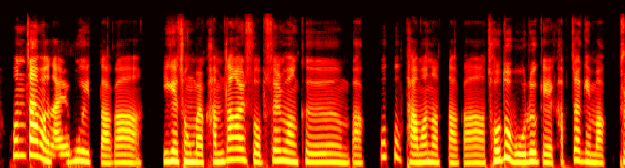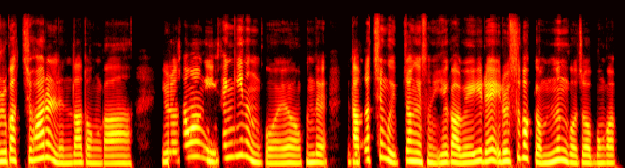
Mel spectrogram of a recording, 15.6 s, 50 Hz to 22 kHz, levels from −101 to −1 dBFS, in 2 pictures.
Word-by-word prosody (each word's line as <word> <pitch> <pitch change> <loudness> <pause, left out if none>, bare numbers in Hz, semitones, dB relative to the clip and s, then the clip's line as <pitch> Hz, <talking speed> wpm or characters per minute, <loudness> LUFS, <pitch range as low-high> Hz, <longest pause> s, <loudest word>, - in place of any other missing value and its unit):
혼자만 355 - +5
알고 195 +5 0
있다가 185 -2 -2 0.3
이게 220 +1 +4
정말 205 -2 +2
감당할 250 +6 +1
수 215 - -4
없을 240 +5 -2
만큼 200 -3 -2
막 180 -1 -6 0.2
꾹꾹 325 -1 -7
담아 195 0 +1
놨다가 185 -2 -3
저도 245 +6 +5
모르게 200 -1 +1
갑자기 210 +3 -4
막 185 -2 -2 0.2
불같이 230 +2 +1
화를 275 -2 +4
낸다든가 175 -1 -3 0.3
이런 220 +1 -3
상황이 300 -9 +2
생기는 320 - -1
거예요. 175 +1 -3
근데 195 -1 -1 0.2
남자 195 +5 +1
친구 315 -9 -2
입장에서는 200 -1 +1
'얘가 195 0 +2
왜 185 +2 0
이래?' 235 +2 +3
이럴 220 +2 +4
수밖에 295 -1 0
없는 210 +7 +2
거죠. 180 -2 -1
뭔가 180 0 -3
200 Hz, 325 characters per minute, -23 LUFS, 185-235 Hz, 0.3 s, 혼자만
